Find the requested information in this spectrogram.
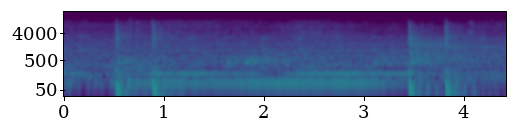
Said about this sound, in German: Und je weiter wir rauskommen, umso höher werden die Wellen und umso schaukeliger wird's hier an Bord.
